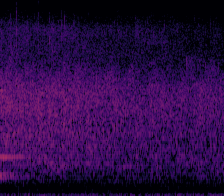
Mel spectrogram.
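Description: Faint applause from an audience, an even patter that slowly dies away.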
